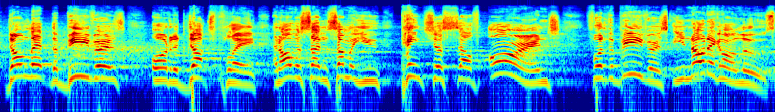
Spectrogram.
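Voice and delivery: loud, high shouted sermon; full-force preaching. Acted. Preacher shouting to the congregation about rival teams. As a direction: preach it out hard to the crowd.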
